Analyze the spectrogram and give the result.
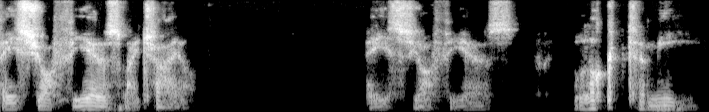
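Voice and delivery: very soft, hushed whisper in a woman's voice. Narrating a scene, voice a disembodied speaker in the air, feminine whispering. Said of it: "a feminine voice whispering in the air".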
